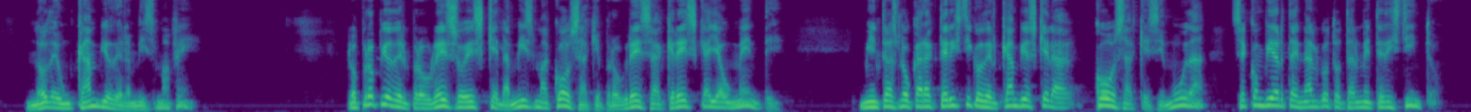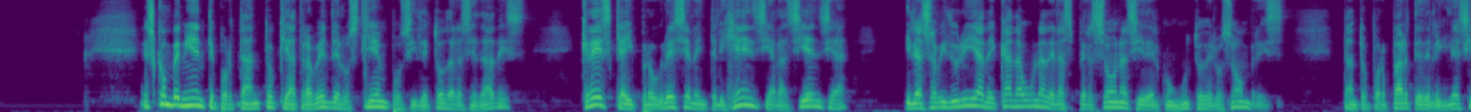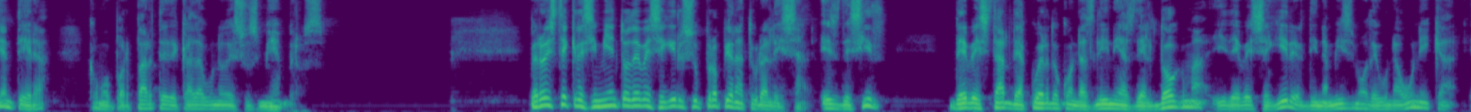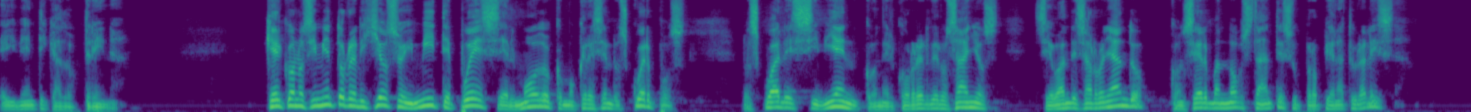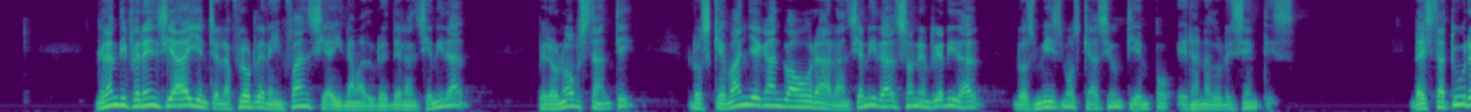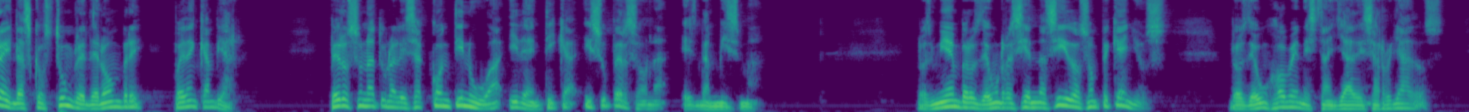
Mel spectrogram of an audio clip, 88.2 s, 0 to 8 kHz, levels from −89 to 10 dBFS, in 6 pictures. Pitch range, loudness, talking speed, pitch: 90-155 Hz, -21 LUFS, 155 wpm, 115 Hz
